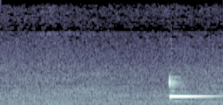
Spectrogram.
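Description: A single electronic notification chime about a second and a half in: one clear tone that rings and fades over about half a second, over a steady low hum.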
